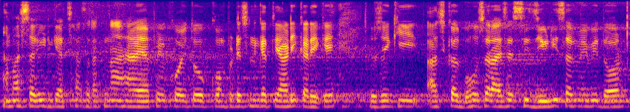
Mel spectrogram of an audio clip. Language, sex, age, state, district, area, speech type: Maithili, male, 30-45, Bihar, Purnia, rural, spontaneous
